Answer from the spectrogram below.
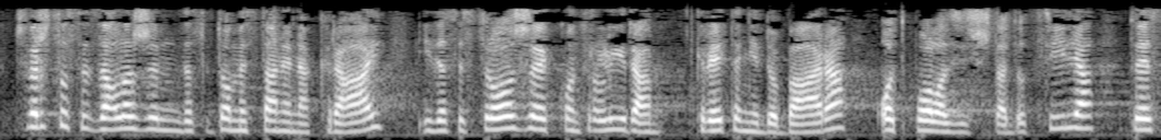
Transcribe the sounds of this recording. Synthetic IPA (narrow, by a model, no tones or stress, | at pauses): t͡ʃʋr̩st̪o̞se̞zalˠaʒemd̪aset̪o̞me̞st̪ane̞nakɾaːj | id̪ase̞st̪ɾo̞ʒe̞ko̞nt̪ɾo̞liːɾa | kɾe̞ːt̪aɲe̞d̪o̞baːɾao̞d̪po̞lˠaziʃt̪ad̪o̞t̪siːʎat̪ojes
